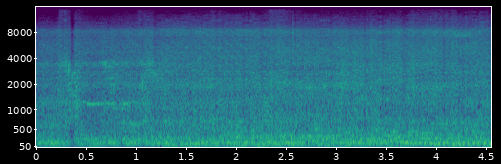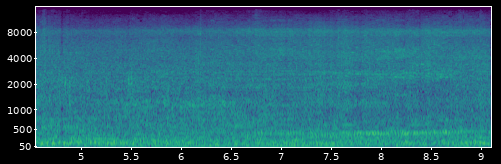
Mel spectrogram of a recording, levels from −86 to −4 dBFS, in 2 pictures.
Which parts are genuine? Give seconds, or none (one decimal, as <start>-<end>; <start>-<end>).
4.2-6.3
